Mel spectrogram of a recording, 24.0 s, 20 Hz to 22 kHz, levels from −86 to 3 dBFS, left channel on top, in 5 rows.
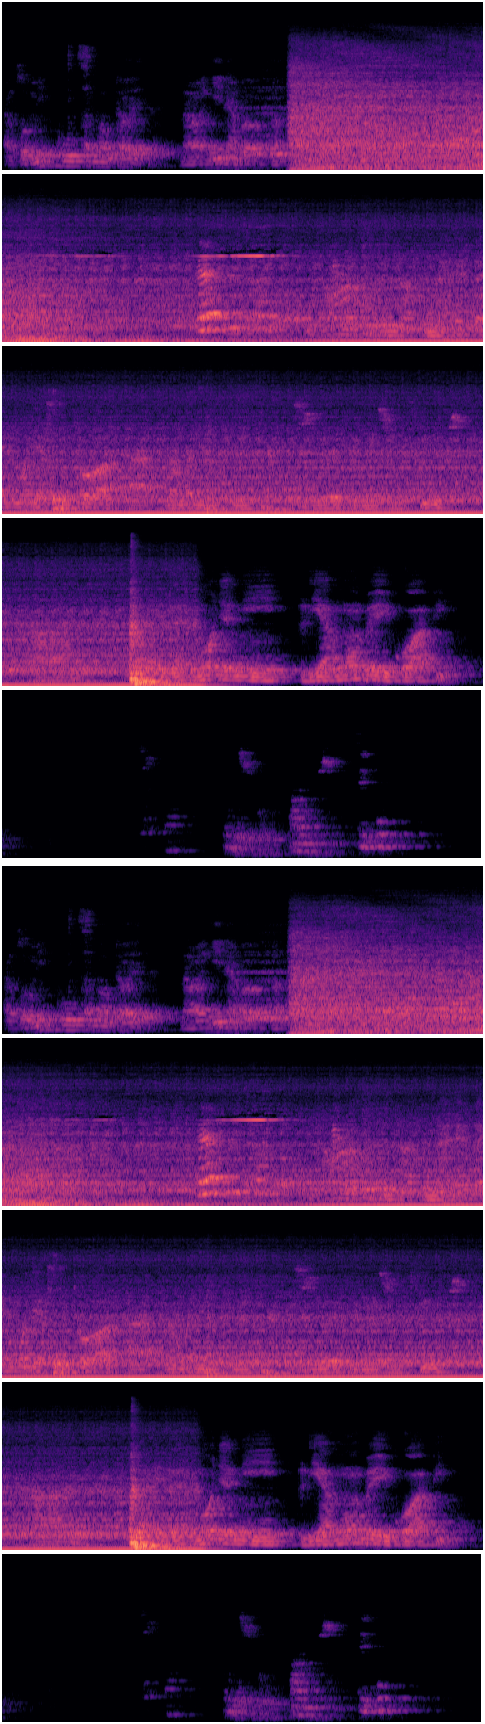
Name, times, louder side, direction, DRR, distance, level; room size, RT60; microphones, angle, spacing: voice 1, 0.0-5.0 7.0-7.9, equal, ahead, -8 dB, 0.8 m, -44 dB
sound 1, 2.3-15.9, right 2 dB, 60° right, 0.7 m, -48 dB
sound 2, 2.8-16.4, equal, 40° left, 0.8 m, -32 dB
voice 2, 6.7-7.5 10.1-10.2 12.5-12.7 13.4-13.5 14.1-14.2 21.4-23.0, left 1 dB, 85° left, -5 dB, 1.0 m, -36 dB
voice 3, 7.8-14.0 14.7-15.2 15.7-18.9, equal, 20° right, -2 dB, 0.4 m, -37 dB
2.8 x 2.2 x 2.3 m, 0.95 s
head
